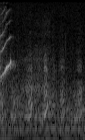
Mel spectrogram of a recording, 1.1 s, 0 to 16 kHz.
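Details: Improved giant-breed female guinea pigs of the Peru, Inti, Andina and Inka lines on a breeding farm in Peru, August 2015; a short high rising squeak opens, followed by a few soft lower chirps.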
